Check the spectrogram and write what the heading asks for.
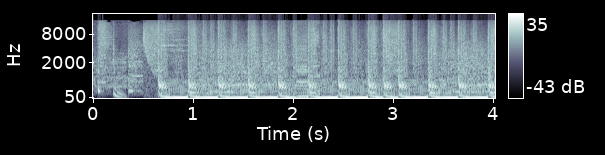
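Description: Industrial hardcore techno track: a few kick drums that drop in pitch, then less than a second in the full beat comes in with a loud, steady distorted bass under a fast kick pattern.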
